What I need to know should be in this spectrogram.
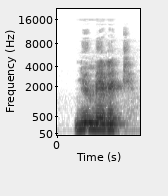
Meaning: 1. number, numeric, numerical 2. digital
- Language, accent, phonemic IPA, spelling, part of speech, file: French, Canada, /ny.me.ʁik/, numérique, adjective, LL-Q150 (fra)-numérique.wav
